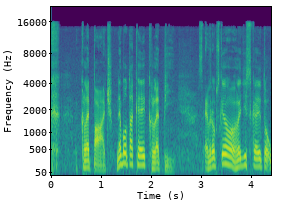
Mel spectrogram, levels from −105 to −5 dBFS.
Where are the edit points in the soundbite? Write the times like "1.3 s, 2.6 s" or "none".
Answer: none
